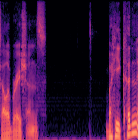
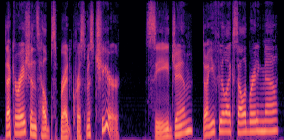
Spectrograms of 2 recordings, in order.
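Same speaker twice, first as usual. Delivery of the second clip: high, bright chirpy bird voice; high cheerful bird coaxing a grumpy friend; cheery bird; 11 semitones higher than usual. Acted. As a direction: chirp it out like a festive little bird. Oxpecker voiced in story.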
